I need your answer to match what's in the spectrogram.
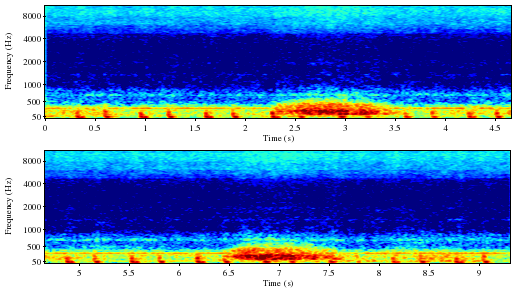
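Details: Female heart by stethoscope, poorly placed, during breathplay: muffled heartbeats under loud, slow breathing, beats coupled in pairs at times; bigeminal rhythm occurring several times, one long pause reported.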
